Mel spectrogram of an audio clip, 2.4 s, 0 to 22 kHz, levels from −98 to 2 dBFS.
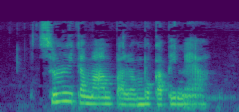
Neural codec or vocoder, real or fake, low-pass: vocoder, 24 kHz, 100 mel bands, Vocos; fake; 10.8 kHz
